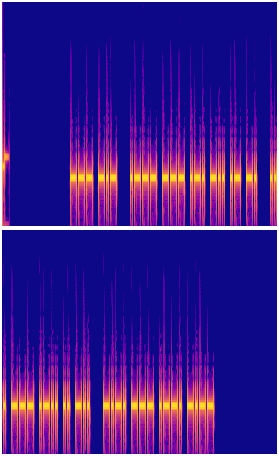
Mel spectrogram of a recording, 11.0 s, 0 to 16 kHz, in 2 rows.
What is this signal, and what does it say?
Morse code, heard as a keyed tone, about 30 wpm, 700 Hz. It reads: OK JORDAN SOLID COPY
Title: Practice QSO - Exchange 3 - More Info - 30wpm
